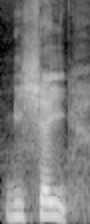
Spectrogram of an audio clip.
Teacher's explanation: اب جزم والی یا، پیچھے شین پہ زبر، یا لین ہے، نرمی سے پڑھیں گے، لمبا نہیں کریں گے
